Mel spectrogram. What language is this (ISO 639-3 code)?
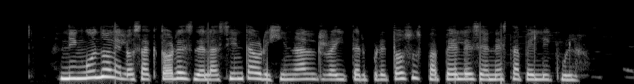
spa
